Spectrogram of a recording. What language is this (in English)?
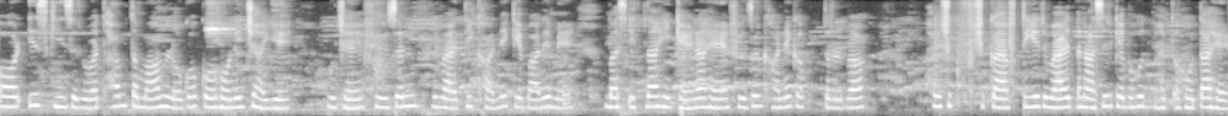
Urdu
